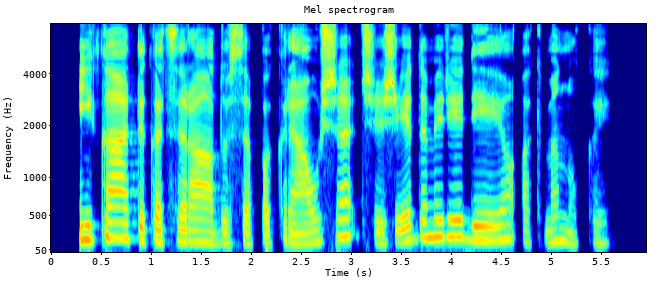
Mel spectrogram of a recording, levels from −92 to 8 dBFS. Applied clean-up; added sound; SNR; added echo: none; none; none; none.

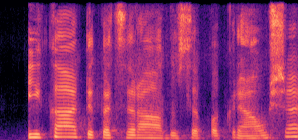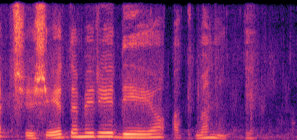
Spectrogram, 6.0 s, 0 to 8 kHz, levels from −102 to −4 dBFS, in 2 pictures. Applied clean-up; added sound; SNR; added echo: neural separator model SepFormer DNS4.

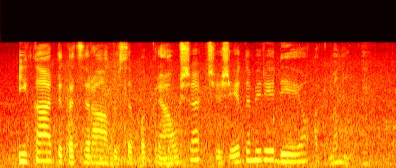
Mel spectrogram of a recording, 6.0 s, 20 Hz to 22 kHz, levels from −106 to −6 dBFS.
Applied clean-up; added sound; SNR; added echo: none; Waves, surf; 9 dB; none.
